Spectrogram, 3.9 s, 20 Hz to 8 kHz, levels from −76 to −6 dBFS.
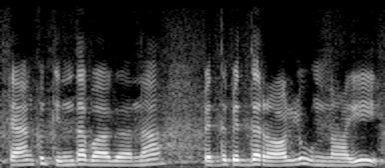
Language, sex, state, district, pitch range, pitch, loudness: Telugu, female, Telangana, Hyderabad, 185-220 Hz, 200 Hz, -15 LUFS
